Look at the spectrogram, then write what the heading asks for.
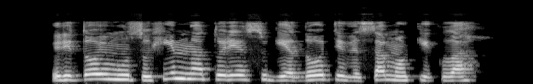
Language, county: Lithuanian, Klaipėda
